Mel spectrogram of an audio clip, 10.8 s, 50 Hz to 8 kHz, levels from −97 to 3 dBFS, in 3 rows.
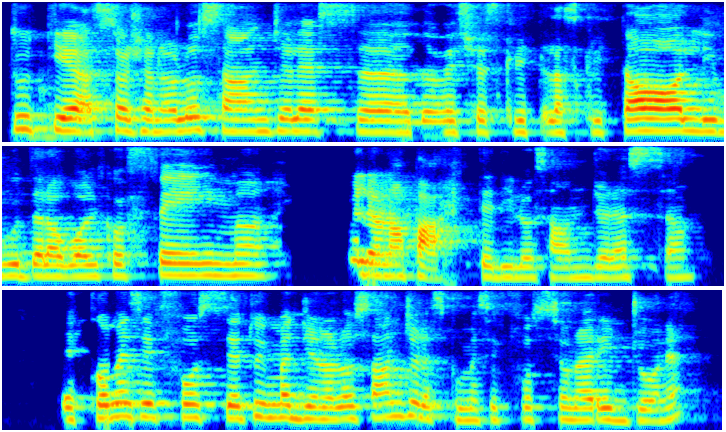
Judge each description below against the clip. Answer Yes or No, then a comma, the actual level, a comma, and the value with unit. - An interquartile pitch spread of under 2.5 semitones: Yes, narrow, 2.1 semitones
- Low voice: No, high, 210 Hz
